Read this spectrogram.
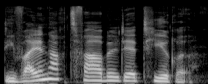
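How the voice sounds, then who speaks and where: A narrator reading a Christmas animal fable aloud, slow and expressive. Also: mid-range voice. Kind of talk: storybook reading.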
